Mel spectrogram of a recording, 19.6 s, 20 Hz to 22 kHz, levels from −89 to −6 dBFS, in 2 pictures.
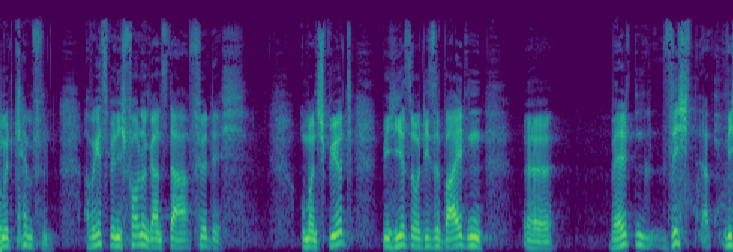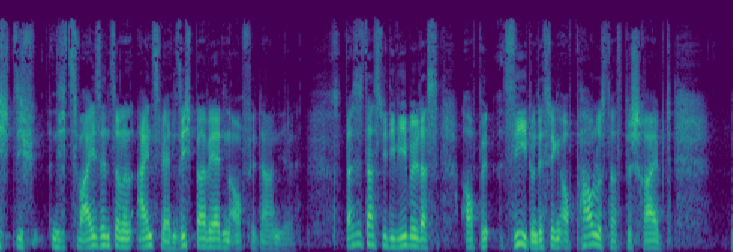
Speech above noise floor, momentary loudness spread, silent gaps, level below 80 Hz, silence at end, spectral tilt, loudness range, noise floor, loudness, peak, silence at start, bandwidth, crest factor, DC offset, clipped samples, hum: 41 dB; 15 LU; none; -74 dBFS; 0 s; -4.5 dB/octave; 3 LU; -72 dBFS; -30 LUFS; -10 dBFS; 0 s; 16 kHz; 22 dB; under 0.1%; under 0.1%; none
